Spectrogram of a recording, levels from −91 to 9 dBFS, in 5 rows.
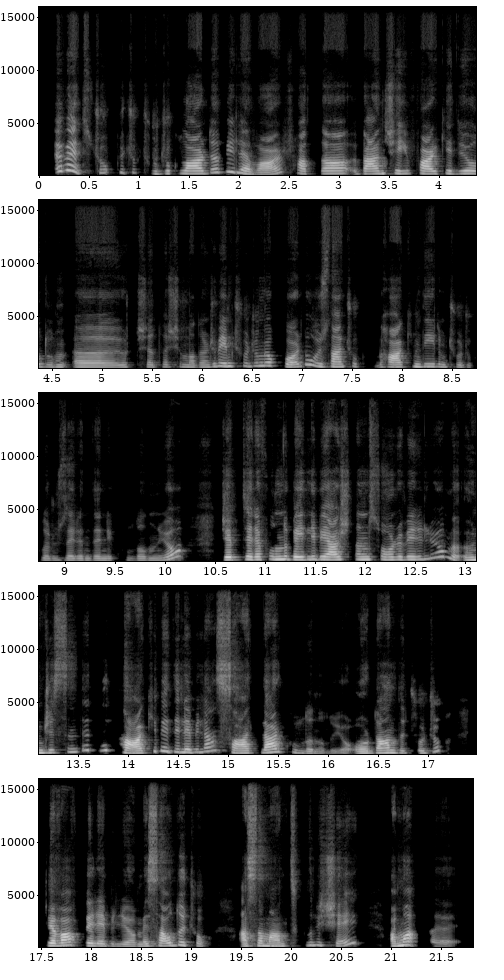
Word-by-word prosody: Evet, -, -, -2 dB
çok 310 Hz, 0 st, -16 dB
küçük 315 Hz, 0 st, -19 dB
çocuklarda 245 Hz, -, 0 dB
bile 280 Hz, -, -2 dB
var. 175 Hz, +1 st, -1 dB
Hatta 245 Hz, +1 st, 0 dB
ben 235 Hz, +1 st, +3 dB
şeyi 245 Hz, 0 st, -6 dB
fark 230 Hz, -1 st, +2 dB
ediyordum. 235 Hz, -5 st, -4 dB
Eee, 190 Hz, 0 st, -4 dB
yurt 195 Hz, +1 st, -13 dB
dışına 200 Hz, -1 st, -14 dB
taşınmadan 200 Hz, -2 st, -14 dB
önce. 220 Hz, +7 st, -10 dB
Benim 270 Hz, 0 st, -2 dB
çocuğum 280 Hz, +3 st, -12 dB
yok 315 Hz, 0 st, -6 dB
bu 215 Hz, -, 0 dB
arada 220 Hz, -, -3 dB
o 400 Hz, -, -5 dB
yüzden 235 Hz, -2 st, -1 dB
çok 240 Hz, 0 st, -18 dB, 0.2 s
hâkim 205 Hz, +2 st, -1 dB
değilim 240 Hz, -4 st, -8 dB
çocuklar 185 Hz, -3 st, -17 dB
üzerinde 175 Hz, 0 st, -12 dB
hani 175 Hz, 0 st, -9 dB
ne 170 Hz, -, -21 dB
kullanılıyor. 175 Hz, +4 st, -9 dB, 0.5 s
Cep 230 Hz, 0 st, +4 dB
telefonunu 255 Hz, 0 st, +2 dB
belli 245 Hz, +1 st, +4 dB
bir -, -, +2 dB
yaştan 250 Hz, 0 st, +3 dB
sonra 250 Hz, 0 st, -3 dB
veriliyor 290 Hz, -, -3 dB
ama -, -, -3 dB
öncesinde 235 Hz, -, -3 dB
de 455 Hz, -1 st, -10 dB, 0.2 s
takip 205 Hz, -, +7 dB
edilebilen 290 Hz, +1 st, -2 dB
saatler 245 Hz, -, +3 dB
kullanılıyor. 180 Hz, -, -12 dB
Oradan 210 Hz, +5 st, +2 dB
da 200 Hz, 0 st, -11 dB
çocuk 260 Hz, -, -11 dB, 0.3 s
cevap 255 Hz, +2 st, +6 dB
verebiliyor. 190 Hz, -5 st, -1 dB
Mesela 200 Hz, +5 st, +2 dB
o 245 Hz, -, -2 dB
da 275 Hz, -2 st, 0 dB
çok 280 Hz, -, -11 dB, 0.3 s
aslında 230 Hz, -2 st, +2 dB
mantıklı 195 Hz, +7 st, -1 dB
bir 265 Hz, -, -7 dB
şey 265 Hz, -, -6 dB, 0.3 s
ama, 310 Hz, +5 st, +5 dB, 0.2 s
eee. 170 Hz, -, -14 dB
240 Hz, 165 wpm, -23 LUFS, 200-265 Hz, 0.5 s, takip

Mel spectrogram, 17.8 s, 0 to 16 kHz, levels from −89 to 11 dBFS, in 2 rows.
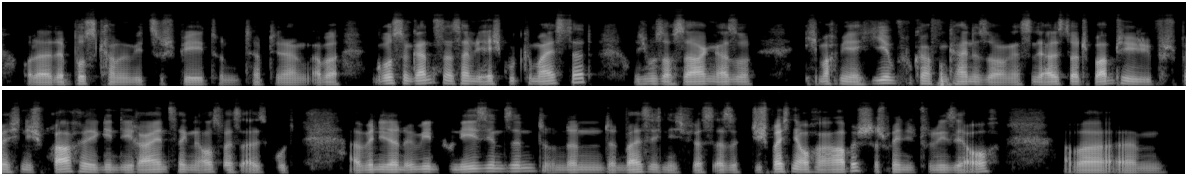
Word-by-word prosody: oder 90 Hz, 0 st, +1 dB
der 95 Hz, -, +2 dB
Bus 105 Hz, -, -1 dB
kam 95 Hz, -, -3 dB
irgendwie 90 Hz, 0 st, -7 dB
zu -, -, -8 dB
spät 90 Hz, 0 st, -4 dB
und 85 Hz, -1 st, -15 dB
habe -, -, -8 dB
die -, -, -9 dB
dann 85 Hz, 0 st, -4 dB
aber -, -, 0 dB, 0.2 s
im -, -, -13 dB
Großen 130 Hz, 0 st, +3 dB
und 115 Hz, -, -9 dB
Ganzen, 125 Hz, +3 st, +3 dB
das 120 Hz, -, -2 dB
haben 115 Hz, -2 st, +3 dB
die 100 Hz, -, -3 dB
echt 110 Hz, -, +1 dB
gut 120 Hz, -, -12 dB
gemeistert. 120 Hz, +10 st, +1 dB, 0.3 s
Und -, -, -17 dB
ich 105 Hz, -, -8 dB
muss 110 Hz, -, -5 dB
auch 100 Hz, -, +1 dB
sagen, 100 Hz, +1 st, +4 dB
also, 100 Hz, 0 st, 0 dB, 0.4 s
ich -, -, -9 dB
mache 110 Hz, +2 st, -2 dB
mir 100 Hz, -3 st, +2 dB
hier 110 Hz, +9 st, -1 dB
im 130 Hz, -, -6 dB
Flughafen 110 Hz, -4 st, -3 dB
keine 105 Hz, -1 st, 0 dB
Sorgen. 85 Hz, -1 st, -2 dB
Es 90 Hz, -, -5 dB
sind -, -, -5 dB
ja -, -, +2 dB
alles 100 Hz, 0 st, +4 dB
Deutsche 100 Hz, -, 0 dB
Beamte, 125 Hz, 0 st, +4 dB
die 100 Hz, -3 st, -1 dB
sprechen 105 Hz, 0 st, -4 dB
die 95 Hz, -, -3 dB
Sprache, 110 Hz, 0 st, +5 dB
gehen 100 Hz, 0 st, -4 dB
die 95 Hz, -1 st, -2 dB
rein, 100 Hz, +3 st, +4 dB
zeigen 105 Hz, -2 st, -4 dB
den 95 Hz, -, 0 dB
Ausweis, 100 Hz, -1 st, -2 dB
alles -, -, -3 dB
gut. -, -, -11 dB, 0.4 s
Aber 90 Hz, +1 st, -2 dB
wenn 100 Hz, -, +2 dB
die 105 Hz, -, +1 dB
dann 100 Hz, -1 st, +4 dB
irgendwie 110 Hz, +4 st, +1 dB
in 105 Hz, -, -12 dB
Tunesien 125 Hz, +5 st, -1 dB
sind 130 Hz, +1 st, -5 dB
und 95 Hz, +1 st, -9 dB
dann 100 Hz, 0 st, -3 dB
dann 95 Hz, 0 st, -6 dB
weiß 105 Hz, +2 st, +4 dB
ich 100 Hz, -, -5 dB
nicht, 90 Hz, -2 st, -9 dB
was 90 Hz, -, -3 dB
also, 95 Hz, +1 st, -2 dB
die -, -, -1 dB
sprechen -, -, +5 dB
ja -, -, +7 dB
auch 100 Hz, 0 st, +3 dB
Arabisch, 105 Hz, +10 st, +4 dB
das -, -, -4 dB
sprechen 105 Hz, -1 st, -3 dB
die 95 Hz, -, -11 dB
Tunesier 95 Hz, 0 st, -3 dB
auch, -, -, +1 dB, 0.5 s
aber, 90 Hz, -1 st, +2 dB
ähm 85 Hz, 0 st, -12 dB
100 Hz, 275 wpm, -26 LUFS, 95-110 Hz, 0.5 s, ja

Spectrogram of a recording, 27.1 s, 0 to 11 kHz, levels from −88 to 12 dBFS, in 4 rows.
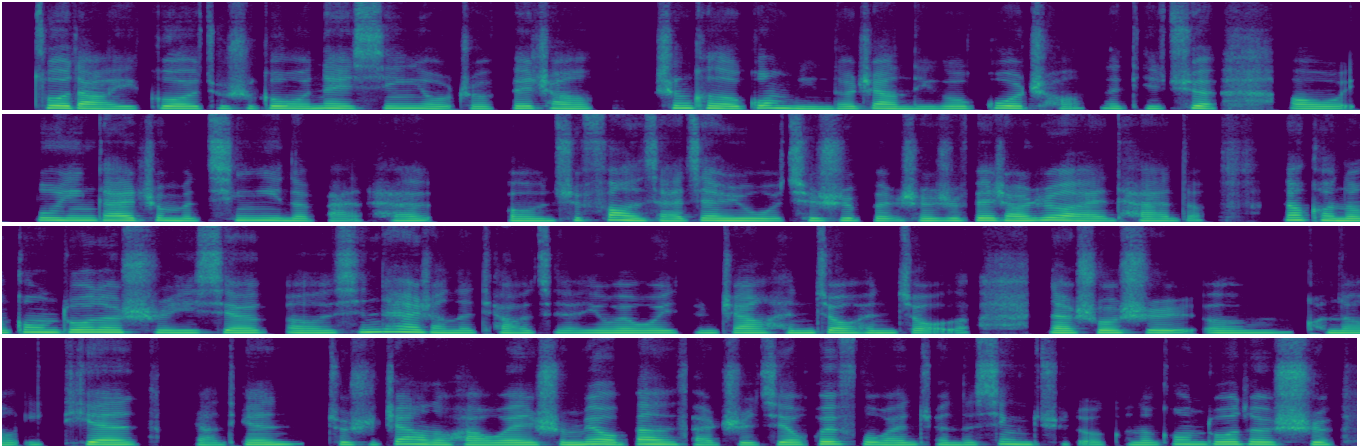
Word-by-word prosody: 做 245 Hz, -2 st, +5 dB
到 210 Hz, -3 st, +3 dB
一 205 Hz, 0 st, -2 dB
个 215 Hz, 0 st, +2 dB
就 215 Hz, +1 st, -8 dB
是 215 Hz, -, -7 dB
跟 225 Hz, +2 st, +2 dB
我 220 Hz, -1 st, +1 dB
内 225 Hz, 0 st, +2 dB
心 225 Hz, +1 st, -2 dB
有 205 Hz, -2 st, -1 dB
着 200 Hz, -2 st, -5 dB
非 225 Hz, 0 st, +1 dB
常 215 Hz, -2 st, -1 dB, 0.3 s
深 245 Hz, 0 st, 0 dB
刻 240 Hz, -, +1 dB
的 215 Hz, -2 st, +4 dB
共 250 Hz, +2 st, +1 dB
鸣 195 Hz, -4 st, -1 dB
的 205 Hz, +1 st, -1 dB
这 215 Hz, +2 st, -1 dB
样 205 Hz, -2 st, +2 dB
的 195 Hz, -, -5 dB
一 195 Hz, -, -6 dB
个 210 Hz, +1 st, -1 dB
过 235 Hz, 0 st, +1 dB
程。 215 Hz, +1 st, -7 dB
那 220 Hz, -2 st, -5 dB
的 205 Hz, -1 st, -7 dB
确， 225 Hz, 0 st, +2 dB, 0.4 s
呃， 210 Hz, -1 st, +2 dB
我 205 Hz, +1 st, 0 dB, 0.2 s
不 235 Hz, -1 st, +1 dB
应 225 Hz, 0 st, +1 dB
该 225 Hz, 0 st, +3 dB
这 225 Hz, +1 st, -3 dB
么 210 Hz, -1 st, 0 dB
轻 225 Hz, +2 st, -3 dB
易 220 Hz, -, +1 dB
地 205 Hz, -1 st, -1 dB
把 200 Hz, +2 st, -8 dB
它， 205 Hz, +1 st, -4 dB, 0.4 s
呃， 200 Hz, -1 st, 0 dB
去 215 Hz, +3 st, -5 dB
放 225 Hz, 0 st, +3 dB
下。 195 Hz, -2 st, -1 dB
鉴 215 Hz, +1 st, +2 dB
于 205 Hz, -, +4 dB
我 200 Hz, -1 st, +1 dB
其 210 Hz, -, -3 dB
实 220 Hz, 0 st, -1 dB
本 200 Hz, 0 st, -3 dB
身 205 Hz, -2 st, -1 dB
是 210 Hz, 0 st, -1 dB
非 225 Hz, +2 st, +3 dB
常 210 Hz, -1 st, +4 dB
热 240 Hz, 0 st, +4 dB
爱 200 Hz, -2 st, +2 dB
它 200 Hz, 0 st, -3 dB
的， 215 Hz, +2 st, -9 dB, 0.4 s
那 245 Hz, 0 st, +5 dB
可 225 Hz, -1 st, +1 dB
能 205 Hz, 0 st, +4 dB
更 230 Hz, 0 st, +2 dB
多 240 Hz, +1 st, +4 dB
的 230 Hz, -1 st, +4 dB
是 220 Hz, -1 st, -2 dB
一 205 Hz, -, +1 dB
些， 215 Hz, 0 st, +1 dB
呃， 200 Hz, -1 st, 0 dB
心 240 Hz, +5 st, 0 dB
态 270 Hz, -2 st, +3 dB
上 210 Hz, -2 st, 0 dB
的 200 Hz, 0 st, -2 dB
调 195 Hz, -2 st, -4 dB
节。 200 Hz, 0 st, -8 dB
因 205 Hz, 0 st, -1 dB
为 205 Hz, 0 st, +2 dB
我 200 Hz, 0 st, +1 dB
已 195 Hz, -, -3 dB
经 195 Hz, -1 st, -5 dB
这 210 Hz, +1 st, -3 dB
样 205 Hz, -, +3 dB
很 195 Hz, -2 st, -2 dB
久 205 Hz, -1 st, +2 dB
很 190 Hz, 0 st, -1 dB
久 195 Hz, -1 st, -3 dB
了， 210 Hz, -2 st, -9 dB, 0.4 s
那 205 Hz, -1 st, +5 dB
说 210 Hz, 0 st, +2 dB
是， 205 Hz, 0 st, 0 dB
呃， 195 Hz, -1 st, -1 dB, 0.3 s
可 200 Hz, -, -4 dB
能 190 Hz, 0 st, 0 dB
1 205 Hz, 0 st, -9 dB
天、 215 Hz, -1 st, +4 dB, 0.3 s
2 190 Hz, -1 st, -4 dB
天 215 Hz, +2 st, +1 dB
就 215 Hz, -, -1 dB
是 205 Hz, 0 st, -7 dB
这 245 Hz, +4 st, -1 dB
样 235 Hz, -2 st, +3 dB
的 210 Hz, -1 st, +1 dB
话， 200 Hz, -1 st, 0 dB
我 200 Hz, -, +2 dB
也 205 Hz, 0 st, +4 dB
是 210 Hz, -, -2 dB
没 215 Hz, +3 st, +4 dB
有 230 Hz, -2 st, +5 dB
办 225 Hz, 0 st, +4 dB
法 195 Hz, -3 st, -5 dB
直 190 Hz, 0 st, -2 dB
接 215 Hz, +3 st, +2 dB
恢 245 Hz, +3 st, +4 dB
复 230 Hz, -2 st, -2 dB
完 200 Hz, -1 st, +1 dB
全 210 Hz, -2 st, -4 dB
的 200 Hz, -, -3 dB
兴 220 Hz, +1 st, 0 dB
趣 215 Hz, 0 st, -13 dB
的。 210 Hz, -, -6 dB
可 205 Hz, -, -12 dB
能 200 Hz, 0 st, 0 dB
更 230 Hz, 0 st, -1 dB
多 235 Hz, +1 st, +3 dB
的 230 Hz, -1 st, +3 dB
是， 215 Hz, 0 st, +1 dB
210 Hz, 275 characters per minute, -21 LUFS, 200-225 Hz, 0.4 s, 做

